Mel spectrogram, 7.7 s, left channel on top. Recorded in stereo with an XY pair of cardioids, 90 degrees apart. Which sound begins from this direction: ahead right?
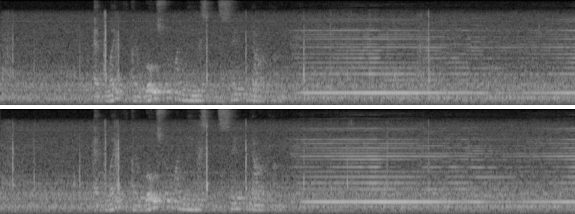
A violin, at 3.9 s.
